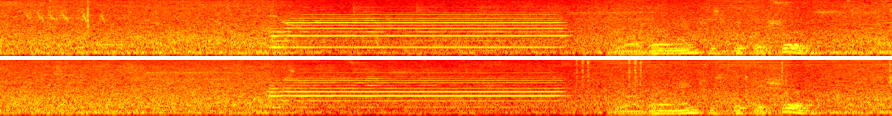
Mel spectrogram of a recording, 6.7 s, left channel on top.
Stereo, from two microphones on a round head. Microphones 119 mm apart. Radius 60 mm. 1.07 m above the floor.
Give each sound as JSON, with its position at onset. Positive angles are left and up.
{"t": 2.0, "sound": "a trumpet", "side_deg": -55, "distance_m": 3.5}
{"t": 4.6, "sound": "a man speaking", "side_deg": -40, "distance_m": 2.0}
